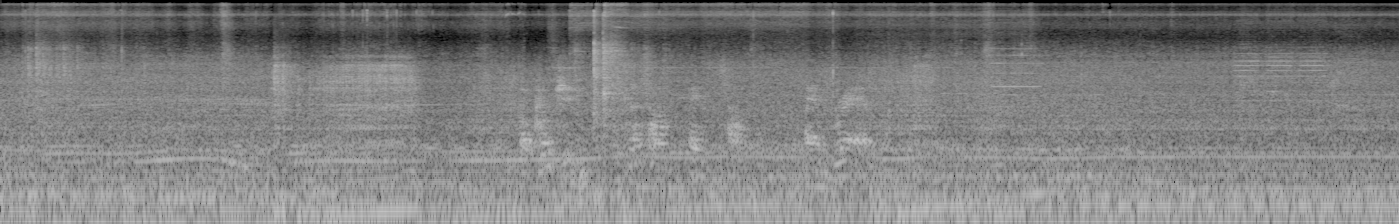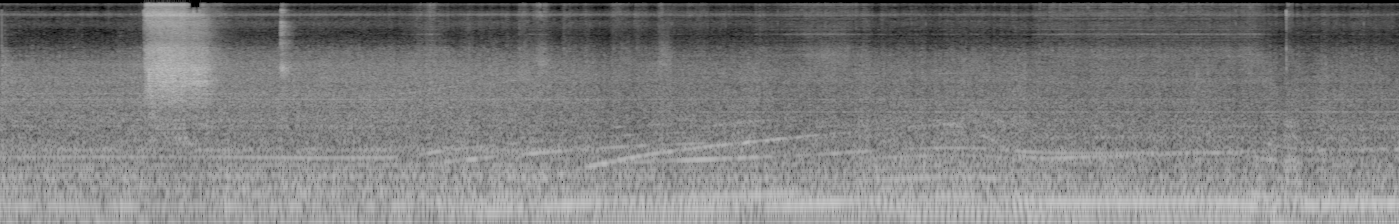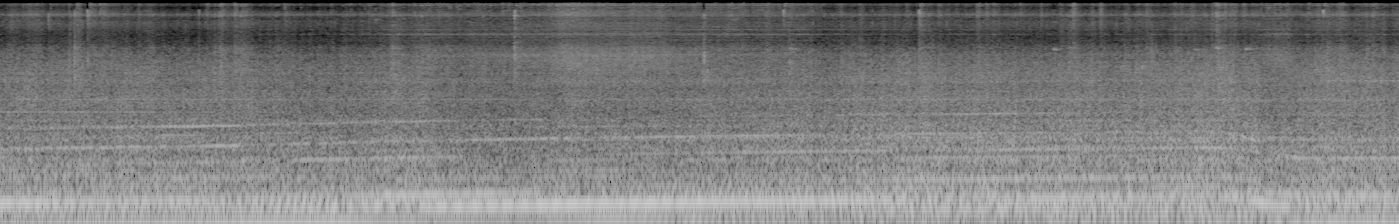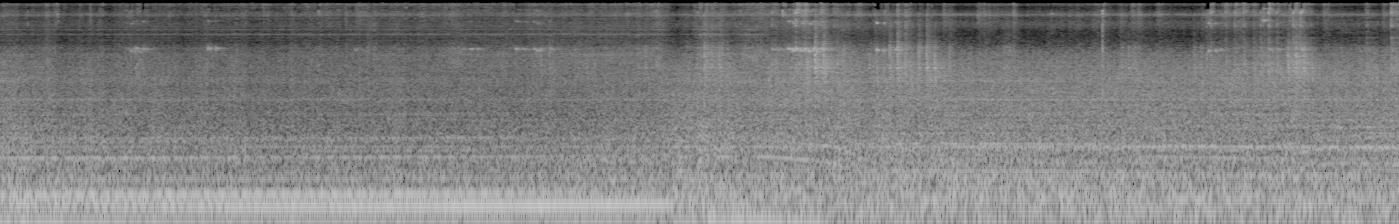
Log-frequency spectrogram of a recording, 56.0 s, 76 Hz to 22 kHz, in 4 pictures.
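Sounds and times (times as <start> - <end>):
bus drivetrain drone: 0.0 - 55.9.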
